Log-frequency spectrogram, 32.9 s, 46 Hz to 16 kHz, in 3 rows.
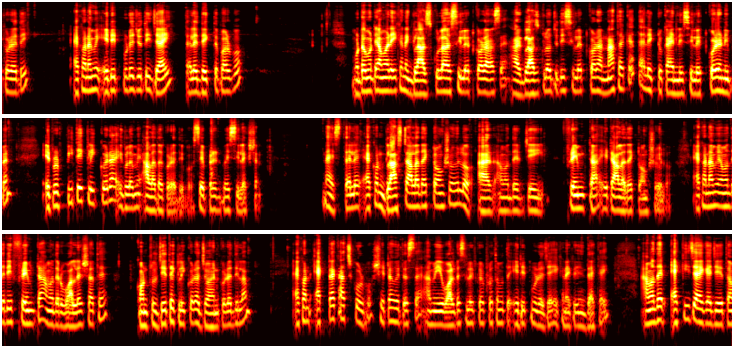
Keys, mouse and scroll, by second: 0.9 Tab, 1.4-3.0 middle drag, 3.0-3.8 scroll up 1, 3.8-7.0 middle drag, 12.0 p, 15.0 Tab, 15.8 click, 16.1 middle click, 16.7 g, 18.0 click, 18.9 g, 20.3-21.9 middle drag, 21.9 click, 22.9 shift+click, 24.9 ctrl+j, 25.6-26.4 middle drag, 26.4-26.8 scroll up 2, 26.8-27.2 shift+middle drag, 27.2 scroll up 2, 27.6-28.7 middle drag, 28.7 Tab, 29.3-30.6 shift+middle drag, 30.6-31.0 drag, 31.0-32.3 scroll up 3, 31.3 shift+middle click, 32.3 click.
